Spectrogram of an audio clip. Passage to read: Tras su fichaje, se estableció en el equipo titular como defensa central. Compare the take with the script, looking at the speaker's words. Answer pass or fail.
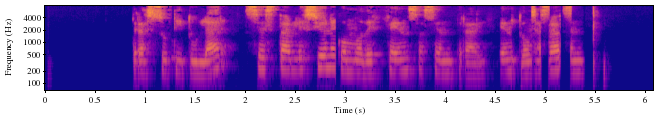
fail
